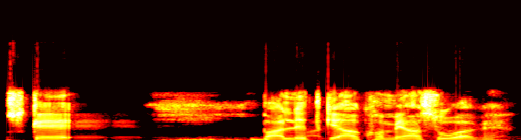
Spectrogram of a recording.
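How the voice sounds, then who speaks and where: Male preacher, high bright voice, storytelling sermon that acts out its quoted characters. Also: expressive. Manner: acts out quoted voices, rising to loud scolding. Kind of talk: Urdu religious sermon with storytelling.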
